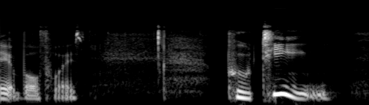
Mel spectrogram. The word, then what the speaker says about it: poutine: say it both ways poutine now this is the stress on the second syllable putin it's delicious put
